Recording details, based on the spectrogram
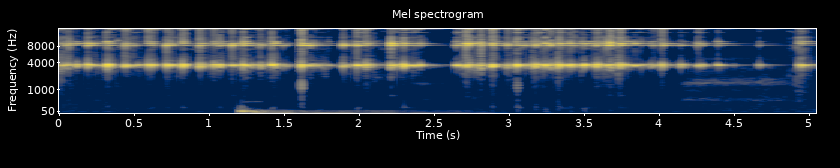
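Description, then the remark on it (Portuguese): A keychain jingles almost nonstop for about five seconds, a bright, rapid metallic tinkling with a sustained high ringing tone, briefly broken by pauses and one dull low thump. “Pá, o som do meu porta-chaves é este.”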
